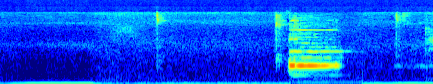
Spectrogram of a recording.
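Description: A short electronic beep, one steady tone lasting about a third of a second, about a second and a half in, after a near-silent pause.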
